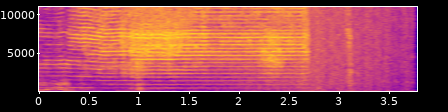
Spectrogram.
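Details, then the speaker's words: Ford 555C backhoe cranked with new charged battery and warm block: steady high whine with sharp overtones for nearly three seconds then drops away, starter seemingly spinning without turning engine; abnormal starter noise, cause unconfirmed. "huh well that's not good I know that battery's charged this block is nice and warm that ain't good"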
